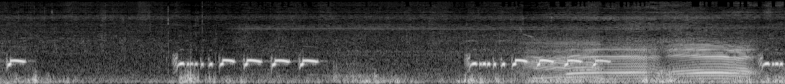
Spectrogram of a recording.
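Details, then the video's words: Cows driven along a country road; after several bursts of fast, short whistled notes, a long, rich, two-part moo swells up near the end, with a low background rumble throughout. "Cow sound cow Moo"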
